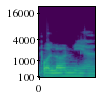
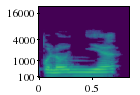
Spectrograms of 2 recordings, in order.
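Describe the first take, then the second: First: The n sounds plain, not like ñ. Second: The n sounds palatal, like ñ. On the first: The speaker calls it right. "en lugar de" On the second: The speaker calls it wrong. "mucha gente dice"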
